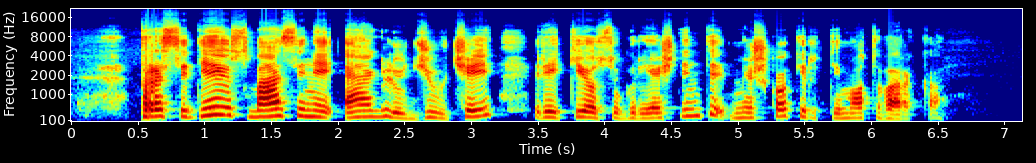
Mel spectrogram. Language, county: Lithuanian, Kaunas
